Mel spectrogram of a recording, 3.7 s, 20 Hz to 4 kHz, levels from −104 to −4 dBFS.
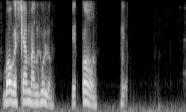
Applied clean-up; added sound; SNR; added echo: neural diffusion model UNIVERSE++.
